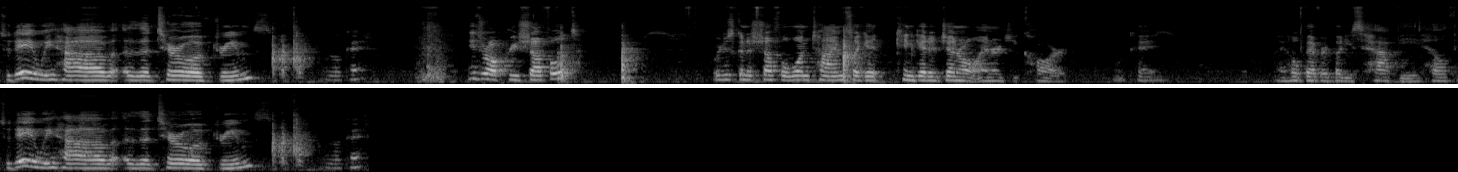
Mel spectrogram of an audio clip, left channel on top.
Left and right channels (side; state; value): right; drops out; at 3.7 s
